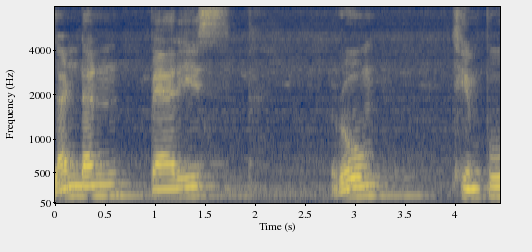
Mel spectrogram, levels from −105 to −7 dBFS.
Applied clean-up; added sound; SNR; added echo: none; none; none; reverberation time 0.2 s.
